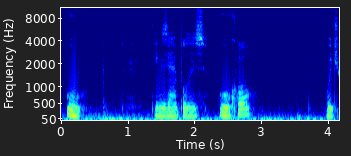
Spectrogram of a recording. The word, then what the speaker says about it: У: one but that's okay this thing that looks like a y is actually pronounced U the example is uko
